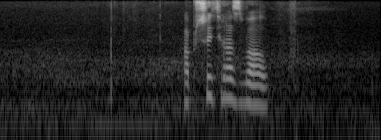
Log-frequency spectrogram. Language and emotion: Russian, neutral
